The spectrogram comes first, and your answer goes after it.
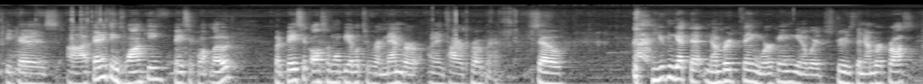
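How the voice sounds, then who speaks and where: Amid audible room echo and light background noise, a man speaks at a moderate pace with fairly even intonation. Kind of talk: demonstration explanation. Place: home room. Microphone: camera far.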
